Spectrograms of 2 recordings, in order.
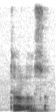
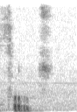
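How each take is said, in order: First: The word begins with a t sound. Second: The word begins with a th sound.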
